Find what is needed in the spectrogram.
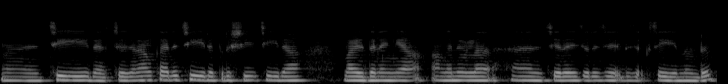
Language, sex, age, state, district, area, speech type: Malayalam, female, 30-45, Kerala, Ernakulam, rural, spontaneous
